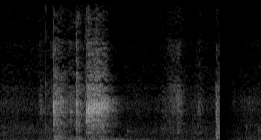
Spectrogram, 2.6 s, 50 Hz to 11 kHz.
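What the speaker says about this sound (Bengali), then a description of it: "এই 1 চামচের মতন ঘি দিয়ে দিলাম, একটু গরম মশলার গুঁড়ো দিয়ে দিলাম" A spoonful of ghee goes into a pot of fish-head pulao as a metal spoon clatters and scrapes against the pot in a brief flurry, followed by a single sharp tap and quiet.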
